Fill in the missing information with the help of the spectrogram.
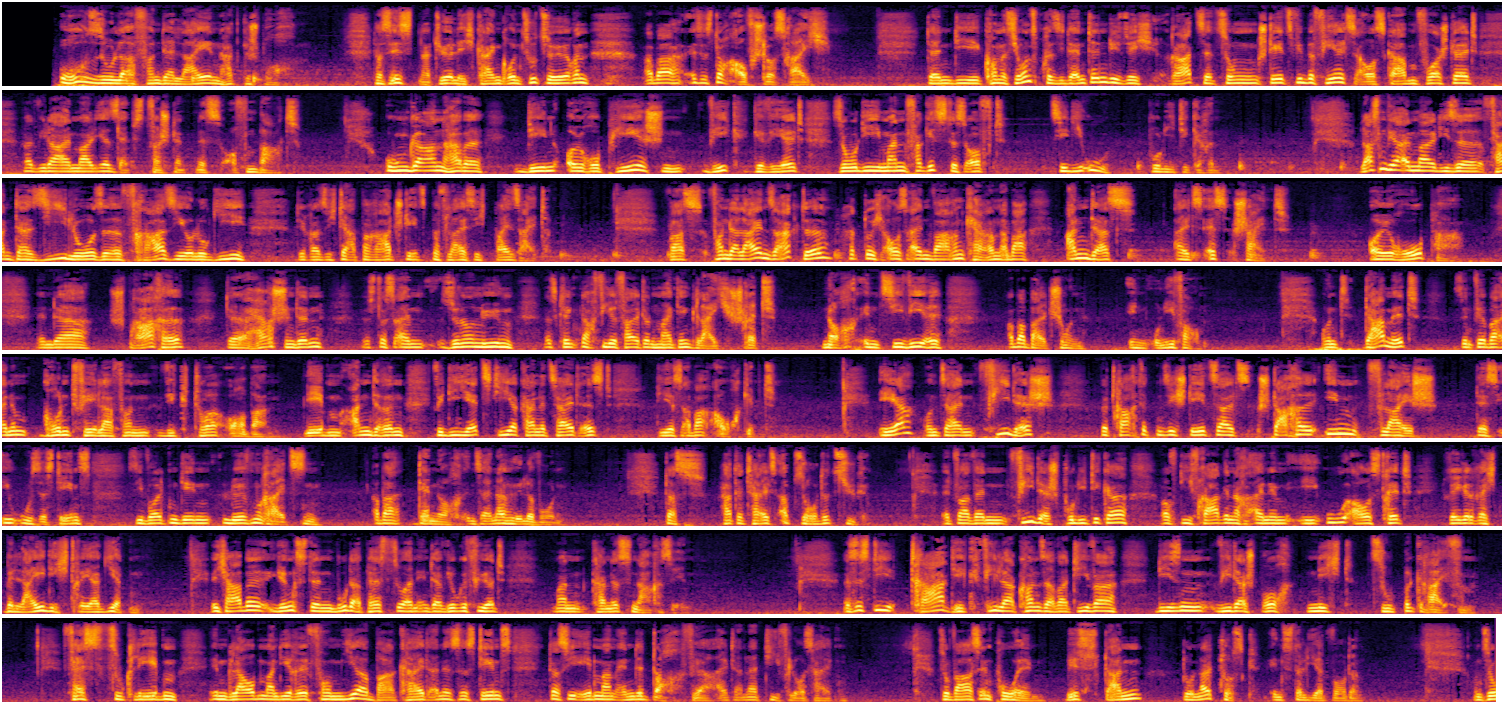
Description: Kommentar: Verpasste Chance – Ungarn hätte die EU verlassen sollen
